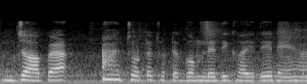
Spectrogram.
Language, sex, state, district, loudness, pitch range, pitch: Hindi, female, Haryana, Jhajjar, -17 LUFS, 180-195 Hz, 185 Hz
